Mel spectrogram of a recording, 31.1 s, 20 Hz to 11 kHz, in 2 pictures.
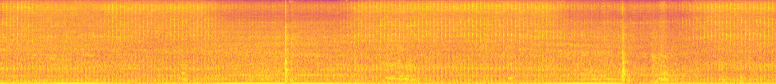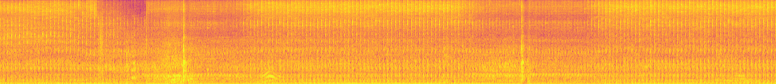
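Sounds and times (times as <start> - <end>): low engine hum: 0.0 - 31.0
powered hammer pounding stakes: 0.0 - 31.0
sharp knocks: 5.6 - 6.1.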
